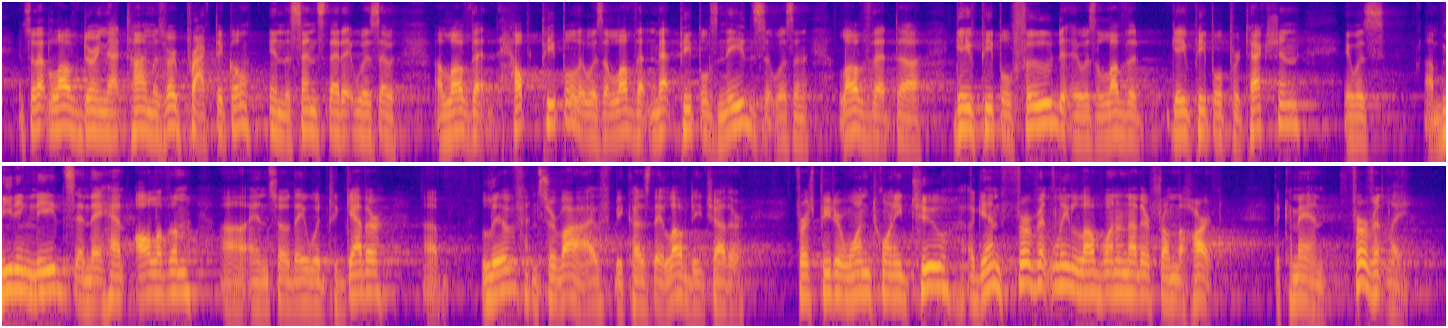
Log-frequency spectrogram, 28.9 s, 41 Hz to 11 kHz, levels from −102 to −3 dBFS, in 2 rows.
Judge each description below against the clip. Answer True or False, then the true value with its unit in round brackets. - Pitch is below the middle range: True (125 Hz)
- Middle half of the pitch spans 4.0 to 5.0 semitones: True (4.4 semitones)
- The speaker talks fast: False (185 wpm)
